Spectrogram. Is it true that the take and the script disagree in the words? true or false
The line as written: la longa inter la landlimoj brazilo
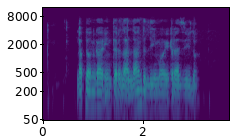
false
